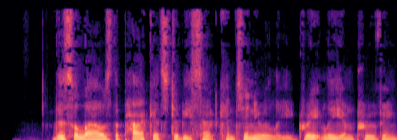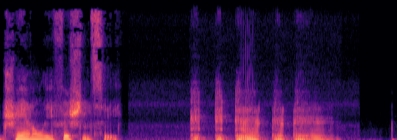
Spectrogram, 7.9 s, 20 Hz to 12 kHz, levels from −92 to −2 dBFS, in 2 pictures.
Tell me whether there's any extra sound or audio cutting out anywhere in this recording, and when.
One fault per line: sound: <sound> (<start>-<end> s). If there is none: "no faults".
sound: throat clearing (5.9-7.4 s)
